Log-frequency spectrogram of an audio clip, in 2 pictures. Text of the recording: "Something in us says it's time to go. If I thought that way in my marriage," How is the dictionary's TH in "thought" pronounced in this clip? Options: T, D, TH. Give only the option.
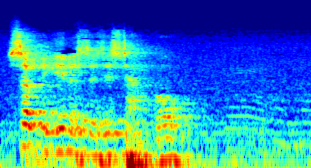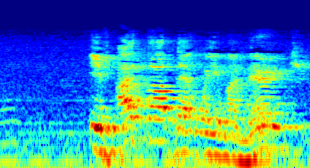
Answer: TH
